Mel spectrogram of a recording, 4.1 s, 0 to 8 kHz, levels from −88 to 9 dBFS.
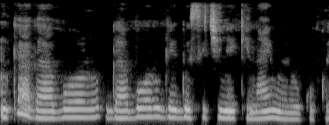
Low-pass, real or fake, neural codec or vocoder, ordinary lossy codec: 7.2 kHz; real; none; none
